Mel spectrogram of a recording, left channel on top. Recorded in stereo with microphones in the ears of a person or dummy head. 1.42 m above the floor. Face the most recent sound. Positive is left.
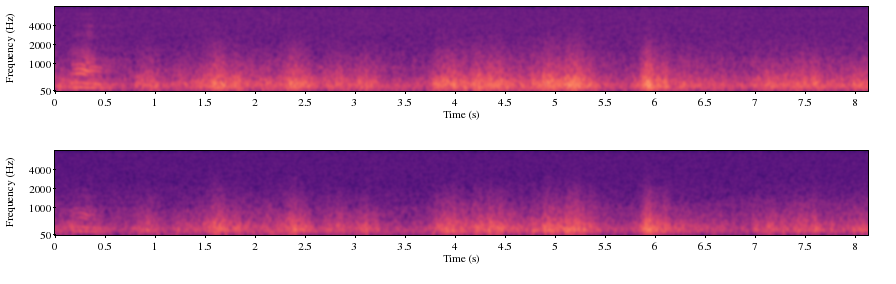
turn(degrees=40)  # may be behind; listen again after turning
